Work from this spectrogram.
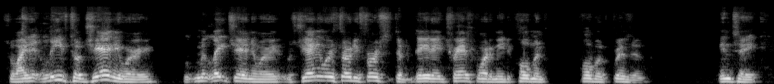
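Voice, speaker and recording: Loud guy on a home live stream, mid-pitch, rambly, swears a lot, keeps restarting his sentences. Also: fairly quick. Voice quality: naturally loud voice. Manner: rambling, swears freely, restarts and voices others in quotes. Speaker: morning show host telling a personal story. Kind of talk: casual live-stream chat, storytelling.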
